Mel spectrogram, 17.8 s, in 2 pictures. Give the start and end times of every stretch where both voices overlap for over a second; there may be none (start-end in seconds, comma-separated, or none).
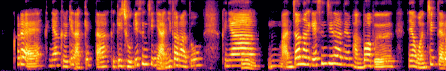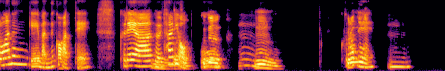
11.9-13.4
